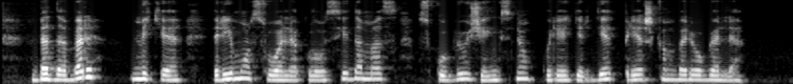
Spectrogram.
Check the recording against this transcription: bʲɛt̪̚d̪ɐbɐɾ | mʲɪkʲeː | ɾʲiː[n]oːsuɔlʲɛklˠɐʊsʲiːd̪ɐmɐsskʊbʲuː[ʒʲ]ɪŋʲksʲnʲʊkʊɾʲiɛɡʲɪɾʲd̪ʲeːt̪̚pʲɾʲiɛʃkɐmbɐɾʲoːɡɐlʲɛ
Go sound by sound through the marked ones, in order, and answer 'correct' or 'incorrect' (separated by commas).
incorrect, correct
